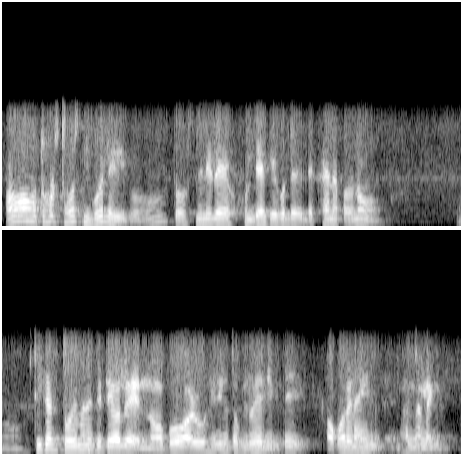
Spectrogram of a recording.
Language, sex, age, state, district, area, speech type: Assamese, male, 18-30, Assam, Nagaon, rural, conversation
